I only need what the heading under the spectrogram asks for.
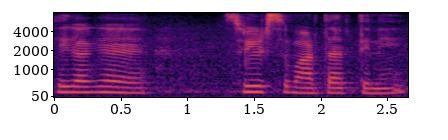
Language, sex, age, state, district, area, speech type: Kannada, female, 45-60, Karnataka, Bellary, rural, spontaneous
